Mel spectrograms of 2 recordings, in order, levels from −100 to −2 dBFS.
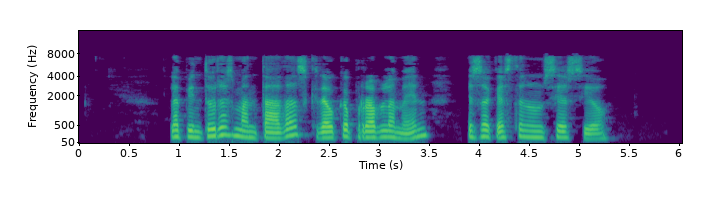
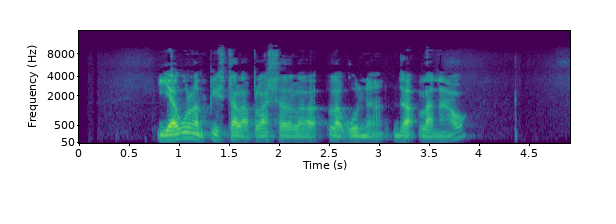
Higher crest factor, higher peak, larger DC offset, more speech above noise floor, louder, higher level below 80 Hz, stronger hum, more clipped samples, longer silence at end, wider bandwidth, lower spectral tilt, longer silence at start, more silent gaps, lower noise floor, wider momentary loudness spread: about the same, 20 dB vs 24 dB; about the same, -8 dBFS vs -8 dBFS; neither; first, 47 dB vs 38 dB; about the same, -28 LUFS vs -30 LUFS; first, -68 dBFS vs -74 dBFS; neither; neither; second, 0.75 s vs 1.05 s; second, 8 kHz vs 10 kHz; about the same, -5 dB/octave vs -4.5 dB/octave; about the same, 0.9 s vs 0.8 s; first, 3.82-3.88 s vs none; first, -75 dBFS vs -68 dBFS; second, 8 LU vs 11 LU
